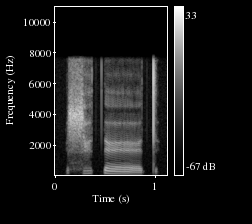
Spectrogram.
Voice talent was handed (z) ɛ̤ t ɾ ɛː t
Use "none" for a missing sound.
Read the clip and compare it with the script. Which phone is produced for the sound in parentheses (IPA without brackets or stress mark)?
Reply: ɬ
